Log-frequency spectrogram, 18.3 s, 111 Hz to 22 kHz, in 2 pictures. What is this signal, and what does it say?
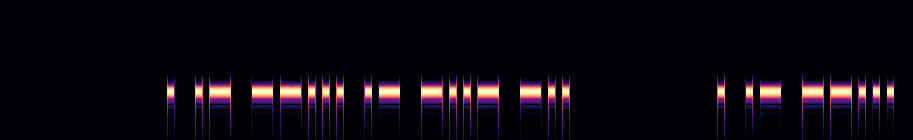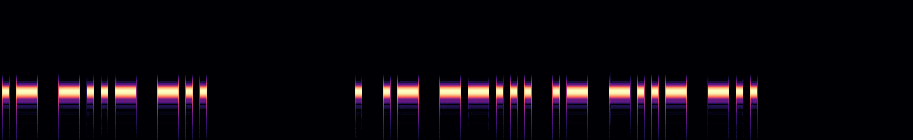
Morse code, heard as a keyed tone, about 17 wpm, 700 Hz. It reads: EA7AXD EA7AXD EA7AXD
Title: DXCC-100 Call Signs - 6 Characters - Repeated 3x - 17wpm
